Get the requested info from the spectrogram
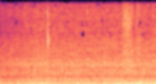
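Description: Wind buffeting a phone's microphone: a steady, loud low rumble with an uneven flutter.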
